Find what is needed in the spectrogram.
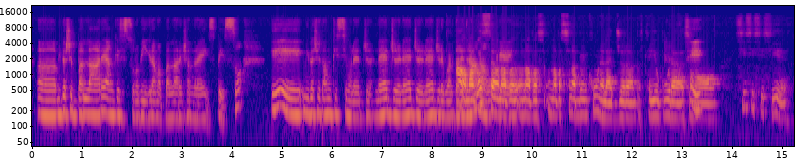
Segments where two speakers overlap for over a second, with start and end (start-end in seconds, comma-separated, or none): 8.4-9.7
